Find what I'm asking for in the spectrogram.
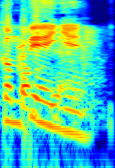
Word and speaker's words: Compiègne: Compiègne, ¿se pronuncia? – Compiègne,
